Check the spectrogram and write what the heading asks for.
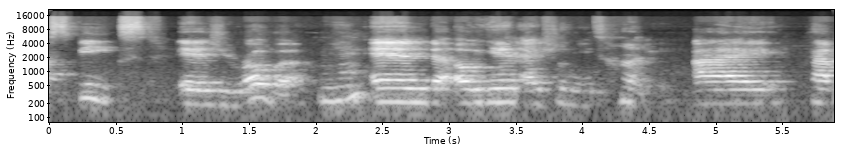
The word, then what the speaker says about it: OYIN: Tell us how you pronounce it. OYIN. So it's OYIN Organics. So let's say it again. OYIN Organics, right?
